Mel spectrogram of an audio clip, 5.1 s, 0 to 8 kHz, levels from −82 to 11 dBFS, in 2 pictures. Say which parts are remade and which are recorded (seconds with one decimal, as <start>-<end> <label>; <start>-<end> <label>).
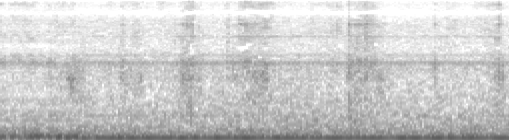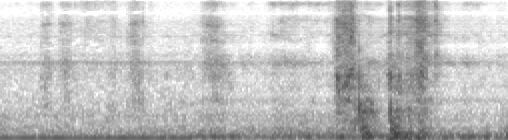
0.0-0.4 remade; 0.4-3.5 recorded; 3.5-5.1 remade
